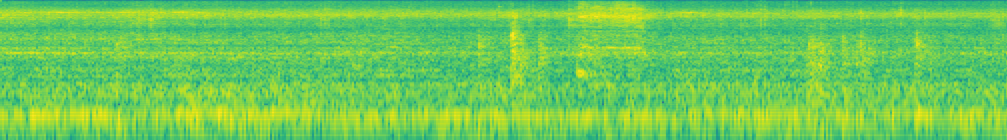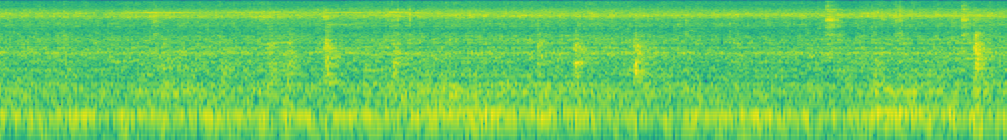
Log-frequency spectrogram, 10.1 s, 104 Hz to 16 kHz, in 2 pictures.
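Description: Hyundai 215L crawler excavator's diesel engine running steadily under hydraulic load as it swings a loaded bucket of mud over to a dump truck, with a few sharp knocks and clanks scattered through.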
